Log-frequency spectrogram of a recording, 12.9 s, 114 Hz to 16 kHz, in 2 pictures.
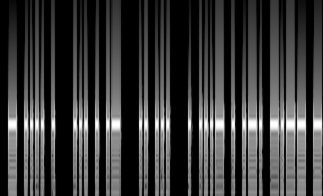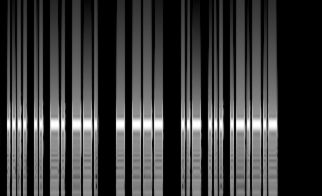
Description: Morse code, heard as a keyed tone, about 21 wpm, 700 Hz. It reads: THE SEA IS EVERYTHING TO US.
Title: Sentences from Top 1000 Words - Review Part 1 - 22wpm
